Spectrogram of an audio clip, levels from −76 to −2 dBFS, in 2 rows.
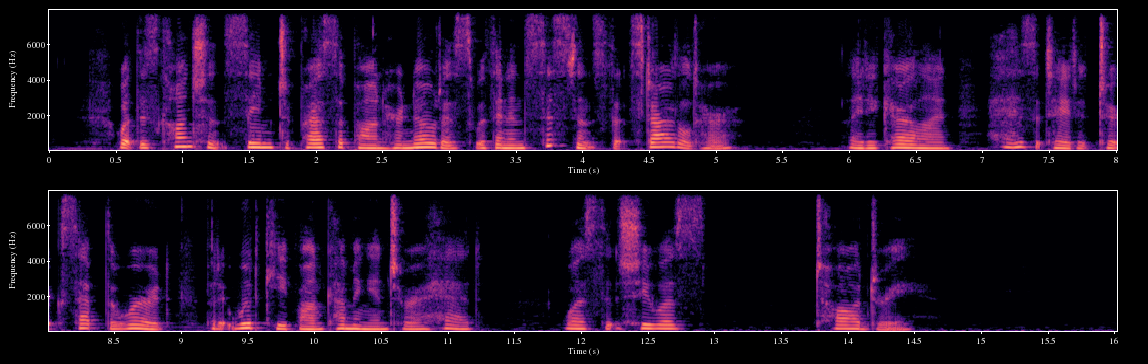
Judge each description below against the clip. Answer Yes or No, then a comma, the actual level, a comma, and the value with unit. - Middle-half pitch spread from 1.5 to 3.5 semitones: No, average, 4.1 semitones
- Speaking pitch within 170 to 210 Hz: Yes, medium, 185 Hz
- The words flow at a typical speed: No, slow, 125 wpm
